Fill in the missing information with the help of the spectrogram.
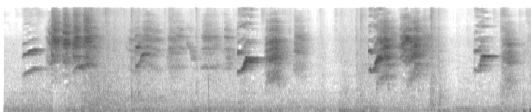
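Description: Budgerigar giving bursts of high, scratchy chatter mixed with short rising whistled chirps.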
